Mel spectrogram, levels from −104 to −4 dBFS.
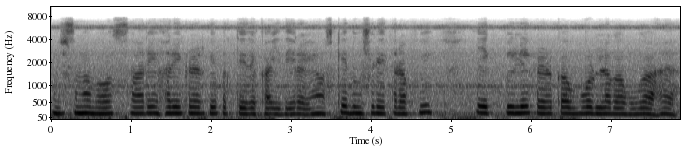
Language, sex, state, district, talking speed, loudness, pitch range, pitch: Hindi, male, Uttar Pradesh, Lalitpur, 175 wpm, -13 LUFS, 170-185 Hz, 180 Hz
